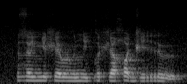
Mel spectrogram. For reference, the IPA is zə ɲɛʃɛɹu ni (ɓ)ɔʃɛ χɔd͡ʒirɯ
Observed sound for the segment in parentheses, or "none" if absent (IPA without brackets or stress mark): ɡ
